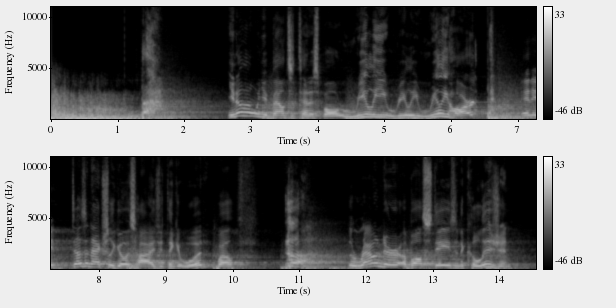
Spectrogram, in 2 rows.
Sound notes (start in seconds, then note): 1.3 grunting; 10.7 grunting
